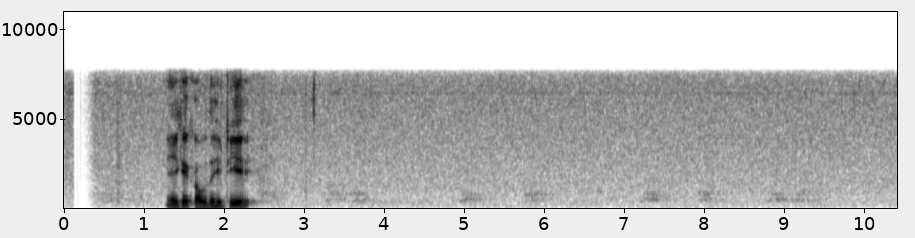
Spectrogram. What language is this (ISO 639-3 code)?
sin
